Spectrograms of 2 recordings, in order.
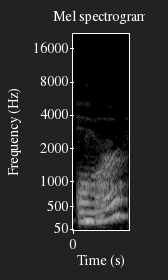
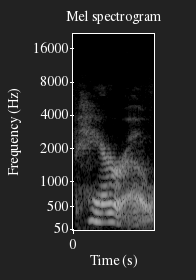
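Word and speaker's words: perro: And I thought the word dog was Ferror, Pharaoh. And I guess it's Pero with a P.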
